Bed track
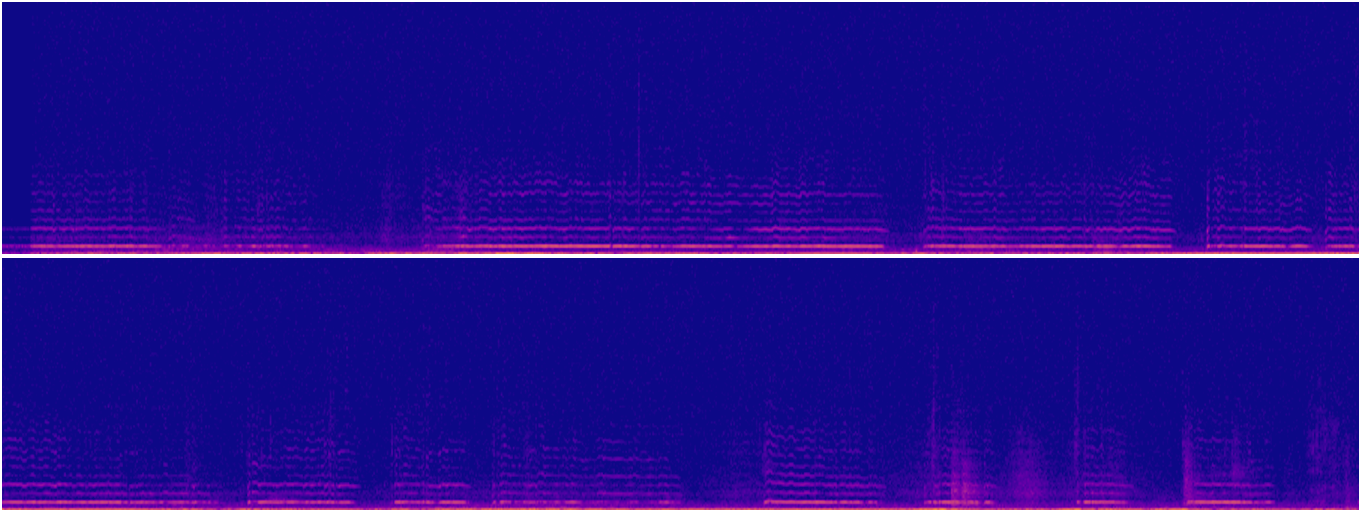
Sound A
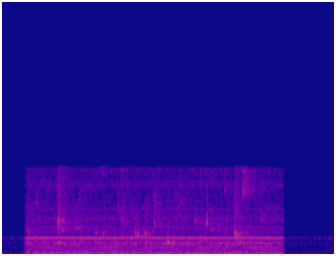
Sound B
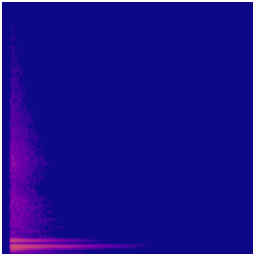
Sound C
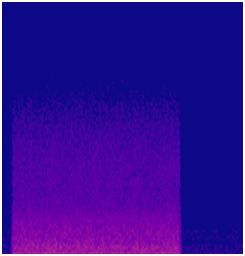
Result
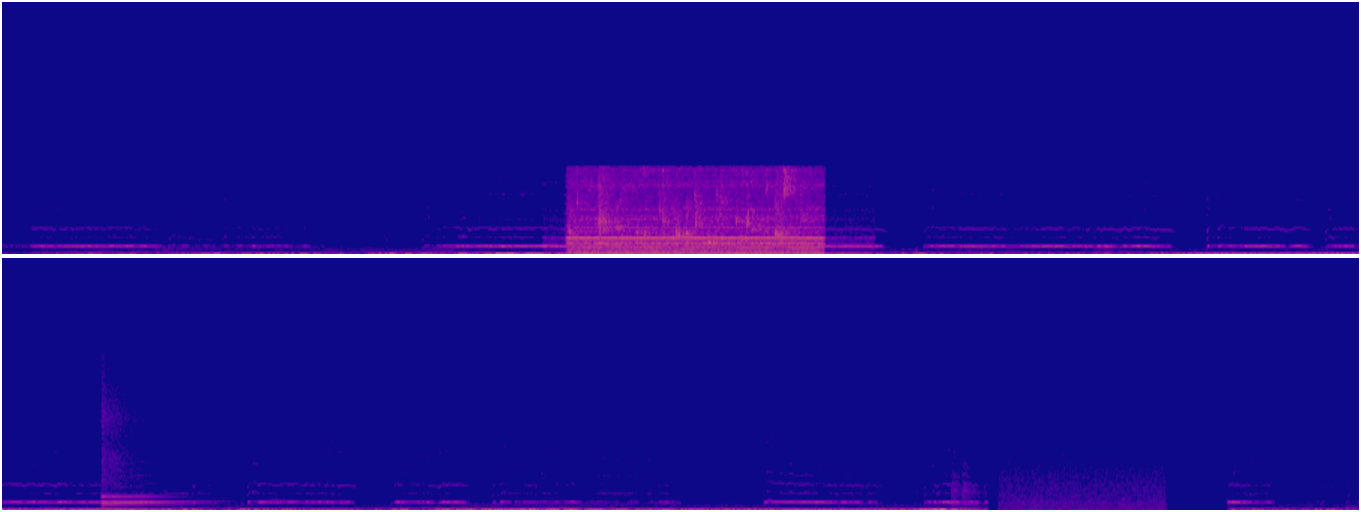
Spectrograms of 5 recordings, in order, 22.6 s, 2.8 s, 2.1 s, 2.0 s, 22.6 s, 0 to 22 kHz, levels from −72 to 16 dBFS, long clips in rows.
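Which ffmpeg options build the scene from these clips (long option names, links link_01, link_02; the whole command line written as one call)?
ffmpeg -i bed.wav -i cue0.wav -i cue1.wav -i cue2.wav -filter_complex "[0:a]volume=-13.5dB[link_01];[1:a]alimiter=level_in=23.5dB:limit=-1dB:release=50:level=0:latency=1[link_02];[2:a]acompressor=threshold=-35dB:ratio=6:attack=3.2:release=140:knee=1:detection=peak[link_03];[link_01]asplit=2[link_04][link_05];[link_04]atrim=end=19.524[link_06];[3:a]atrim=end=2.01,asetpts=PTS-STARTPTS,volume=-18dB[link_07];[link_05]atrim=start=21.526[link_08];[link_02]atrim=end=2.77,asetpts=PTS-STARTPTS,volume=-14.5dB,afade=type=in:duration=0.004:curve=hsin,afade=type=out:start_time=2.766:duration=0.004:curve=hsin,adelay=4510[link_09];[link_03]atrim=end=2.09,asetpts=PTS-STARTPTS,volume=-1.5dB,afade=type=in:duration=0.004:curve=hsin,afade=type=out:start_time=2.086:duration=0.004:curve=hsin,adelay=12070[link_10];[link_06][link_07]acrossfade=duration=0.004:curve1=hsin:curve2=hsin[link_11];[link_11][link_08]acrossfade=duration=0.004:curve1=hsin:curve2=hsin[link_12];[link_12][link_09][link_10]amix=inputs=3:normalize=0" out.wav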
